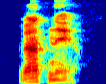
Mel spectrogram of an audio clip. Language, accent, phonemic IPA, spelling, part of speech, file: French, France, /vɛ̃t.nɛʁ/, vingtenaire, adjective / noun, LL-Q150 (fra)-vingtenaire.wav
- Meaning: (adjective) twentysomething; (noun) 1. vicenarian, twentysomething 2. twentieth anniversary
